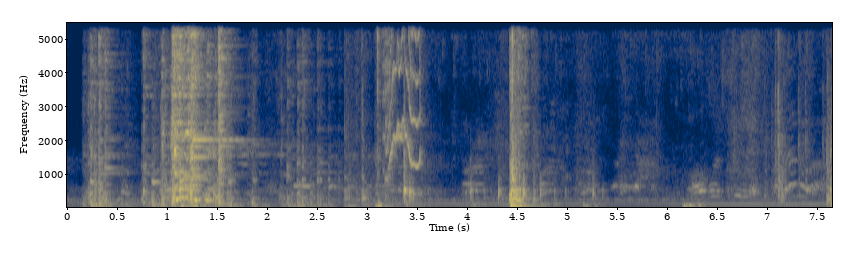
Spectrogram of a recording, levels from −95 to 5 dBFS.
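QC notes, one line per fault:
No faults heard anywhere in this recording.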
